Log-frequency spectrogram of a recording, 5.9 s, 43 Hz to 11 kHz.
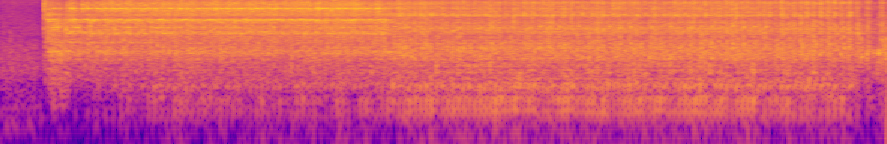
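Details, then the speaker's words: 1971 Johnson 20 hp two-stroke outboard after carb swap, throttle pickup being adjusted between timing marks: fires and settles into rough stumbling idle barely holding on; low idle because throttle opening set too small. "okay I've got to open it a little bit more really should be adjusted over here put it up on start position"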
